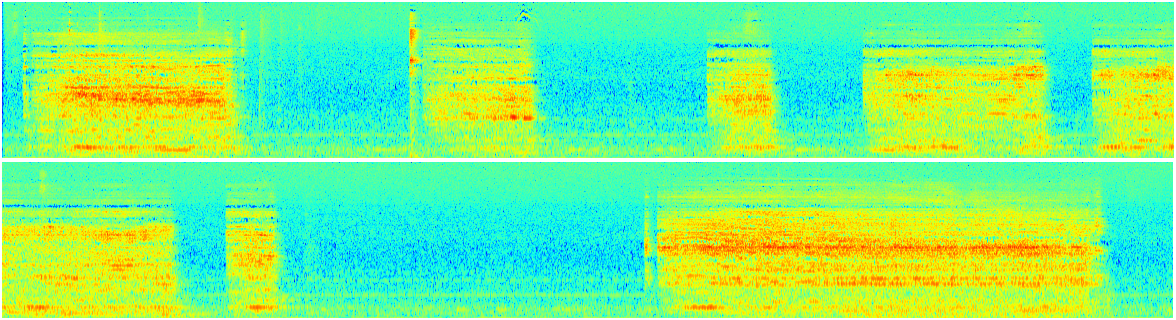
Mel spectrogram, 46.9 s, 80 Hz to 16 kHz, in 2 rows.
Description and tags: ofiice construction
Rumble in the ofiice. Construction works behind the wall.
Recorded at 2012-11-02.
AB-stereo
clastter, construction, growl, ofiice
